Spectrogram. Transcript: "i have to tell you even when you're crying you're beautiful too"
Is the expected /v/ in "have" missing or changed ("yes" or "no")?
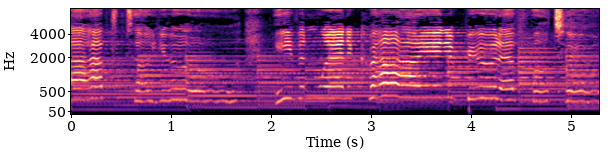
yes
